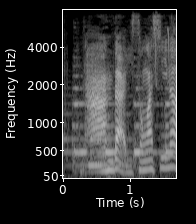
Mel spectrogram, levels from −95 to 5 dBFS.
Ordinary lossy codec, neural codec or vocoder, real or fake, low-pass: Opus, 32 kbps; none; real; 7.2 kHz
